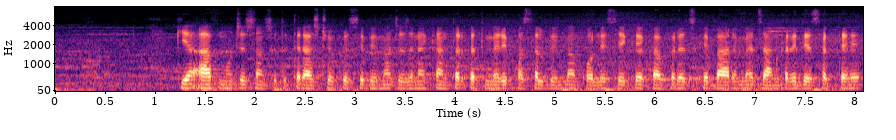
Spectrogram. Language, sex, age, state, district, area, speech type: Hindi, male, 18-30, Madhya Pradesh, Seoni, urban, read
